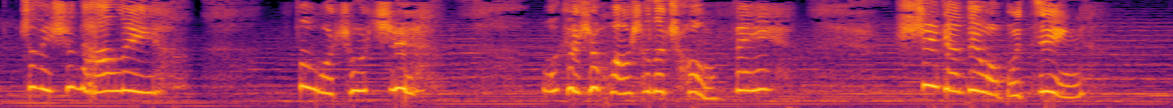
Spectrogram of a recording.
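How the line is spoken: Unrestrained screaming. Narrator (Chinese): 甄嬛顾不得形象，放声大叫

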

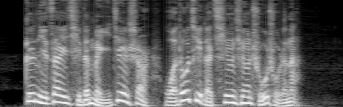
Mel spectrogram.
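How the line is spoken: Joking. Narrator (Chinese): 他开玩笑的问

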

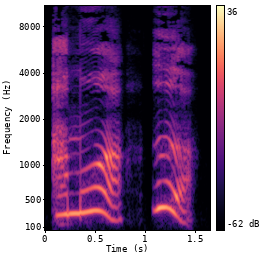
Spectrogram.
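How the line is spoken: Flat, begging child. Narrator (Chinese): 当他五岁时 叫的并没有感情，只是如同向人类乞食的小动物出于本能

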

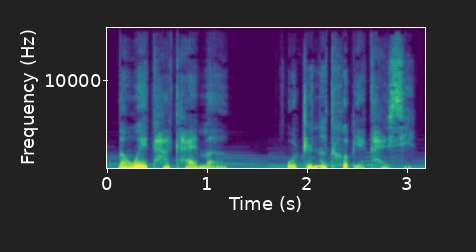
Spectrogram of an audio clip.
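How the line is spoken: Smiling, happy. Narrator (Chinese): 他笑着对好心人说

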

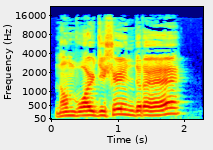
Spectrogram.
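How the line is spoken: Yelling. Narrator (Italian): urlava Barbablù

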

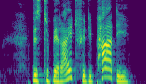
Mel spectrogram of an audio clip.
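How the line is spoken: Calling out. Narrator (German): ruft Roberto

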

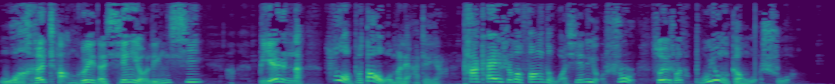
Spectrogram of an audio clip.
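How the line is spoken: Smiling. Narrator (Chinese): 这俊生也笑笑说

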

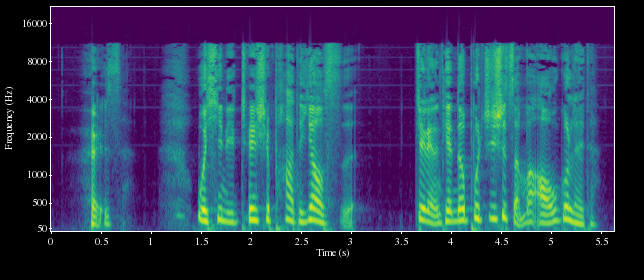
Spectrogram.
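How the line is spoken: Crying. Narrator (Chinese): 徐晓东哭道

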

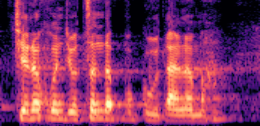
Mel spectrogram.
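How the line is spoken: Plain. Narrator (Chinese): 保罗在说

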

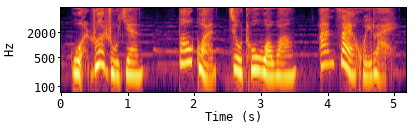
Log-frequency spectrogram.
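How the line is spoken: Laughing despite himself. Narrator (Chinese): 同柴不禁失笑道

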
